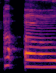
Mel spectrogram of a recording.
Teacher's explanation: that's a very hard glottal attack and a hard glottal stop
